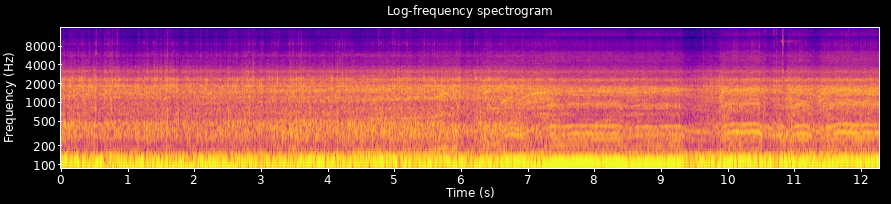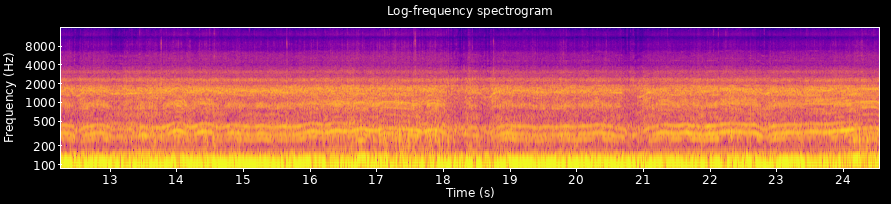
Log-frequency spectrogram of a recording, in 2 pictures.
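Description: Race car engines from an ISCS Speedweek field idle and rev loudly and close by while heading out onto the track for a heat race, a steady, dense drone with shifting throttle and no talking.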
